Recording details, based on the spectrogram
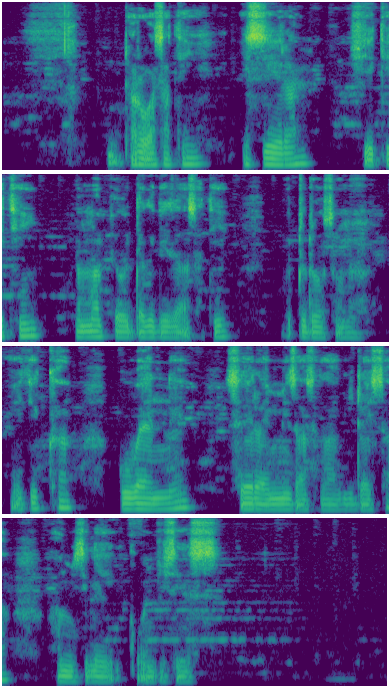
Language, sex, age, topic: Gamo, male, 25-35, government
